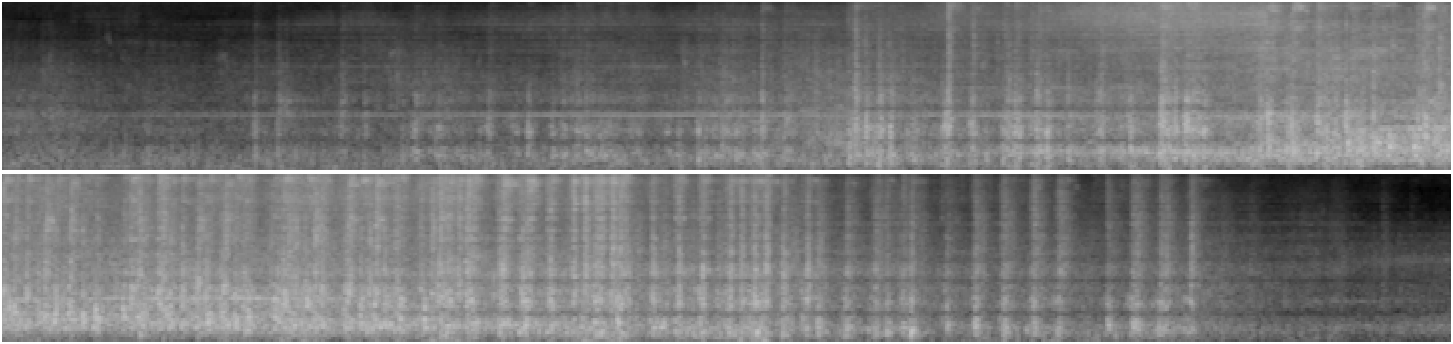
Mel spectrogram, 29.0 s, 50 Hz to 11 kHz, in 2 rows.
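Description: EN63A electric multiple unit passing through a station. It comes in from a distance with a faint steady whine and grows loud about a third of the way in. Its wheels clatter rhythmically over the rail joints as it goes by, and it fades away near the end.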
